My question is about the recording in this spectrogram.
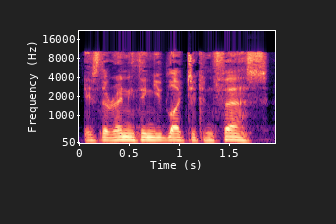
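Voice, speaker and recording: A man's voice: on the low side, steady tone, brisk, darkish tone, dry recording, close to an everyday voice. Man playing a genteel, menacing Southern interrogator. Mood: probing. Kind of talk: audiobook reading.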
